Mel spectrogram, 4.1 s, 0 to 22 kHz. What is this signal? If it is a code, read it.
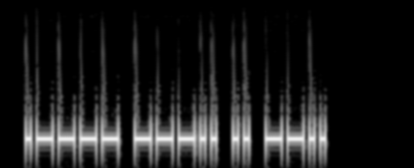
Morse code, heard as a keyed tone, about 23 wpm, 700 Hz. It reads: 18IZ
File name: practice / 22wpm / Four Letter-Number Combinations - 22wpm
